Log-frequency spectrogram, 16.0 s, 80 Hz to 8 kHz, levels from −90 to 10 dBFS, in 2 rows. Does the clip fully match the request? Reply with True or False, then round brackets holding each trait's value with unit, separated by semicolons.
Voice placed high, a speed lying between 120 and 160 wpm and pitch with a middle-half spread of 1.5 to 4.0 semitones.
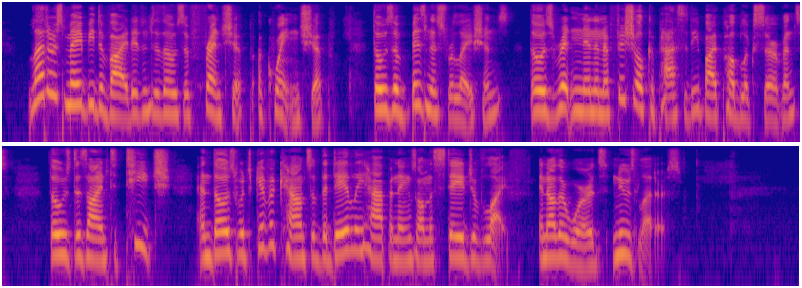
False (210 Hz; 170 wpm; 3.3 semitones)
